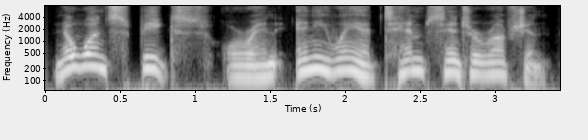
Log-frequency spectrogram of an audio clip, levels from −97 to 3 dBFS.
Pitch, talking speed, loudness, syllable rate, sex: 155 Hz, 155 wpm, -16 LUFS, 4.7 syllables/s, male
